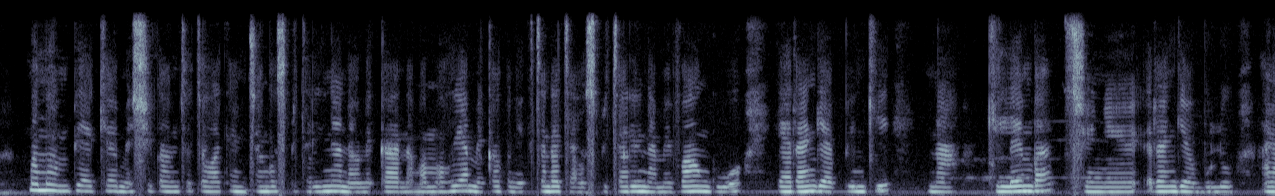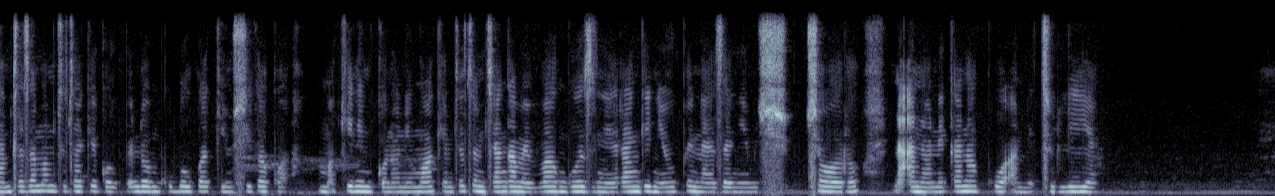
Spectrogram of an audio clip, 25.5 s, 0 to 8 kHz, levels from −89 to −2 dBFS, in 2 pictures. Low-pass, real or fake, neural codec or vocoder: 7.2 kHz; real; none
